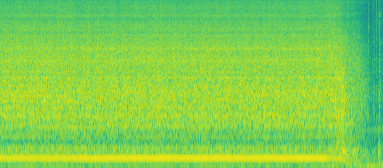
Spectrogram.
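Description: An electric mixer beats golden malted waffle batter on its second mix, a loud, steady whirring hum that holds for several seconds before winding down at the end.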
